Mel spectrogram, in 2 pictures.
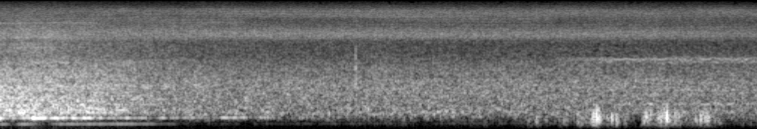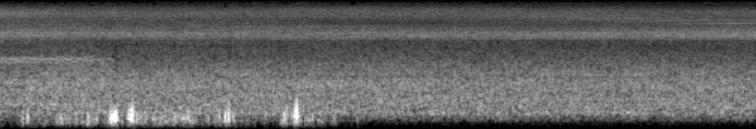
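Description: Steady rushing of a mountain stream. A few soft low thumps come through in the middle.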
